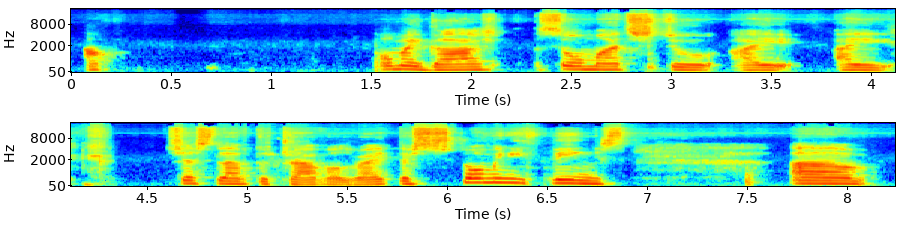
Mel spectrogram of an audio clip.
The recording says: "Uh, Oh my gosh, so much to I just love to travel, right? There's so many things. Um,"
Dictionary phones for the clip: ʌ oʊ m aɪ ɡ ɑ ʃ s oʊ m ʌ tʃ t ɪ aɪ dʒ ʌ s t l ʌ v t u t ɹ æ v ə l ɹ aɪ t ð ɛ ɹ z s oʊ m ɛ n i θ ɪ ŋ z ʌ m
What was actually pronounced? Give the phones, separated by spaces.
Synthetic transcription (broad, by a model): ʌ oʊ m aɪ ɡ ɑ ʃ s oʊ m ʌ tʃ t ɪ aɪ dʒ ʌ s t l ʌ v t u t ɹ æ v ə l ɹ aɪ t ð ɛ ɹ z s oʊ m ɛ n i θ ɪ ŋ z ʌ m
